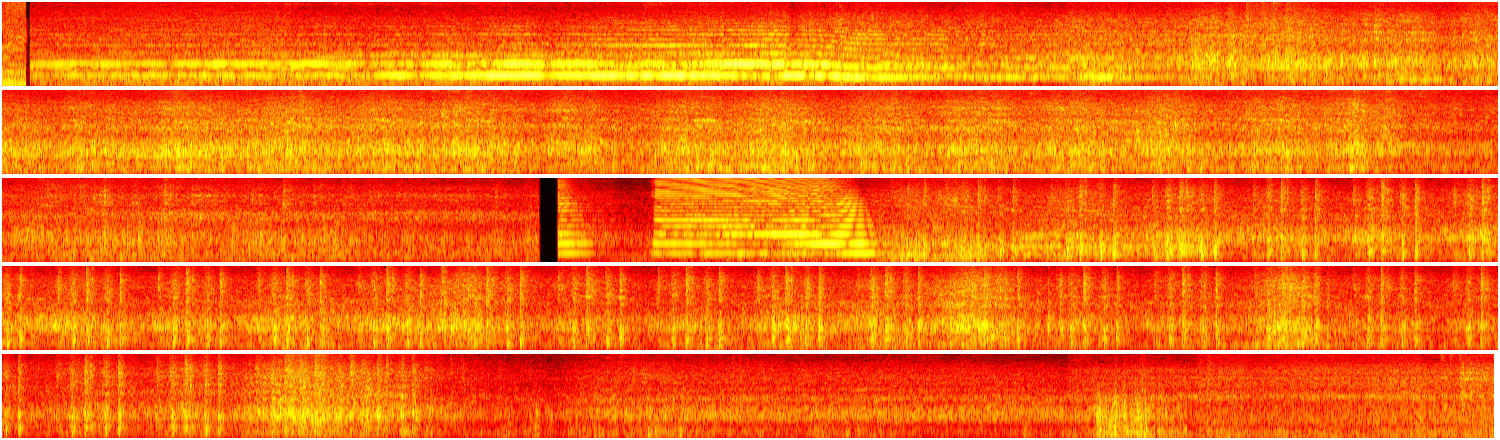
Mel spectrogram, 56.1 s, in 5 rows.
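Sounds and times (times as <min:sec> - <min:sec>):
locomotive horn blast: 0:00.0 - 0:09.2, 0:26.6 - 0:29.2, 0:30.0 - 0:31.5
train wheels clattering: 0:08.4 - 0:26.5, 0:29.1 - 0:48.6.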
